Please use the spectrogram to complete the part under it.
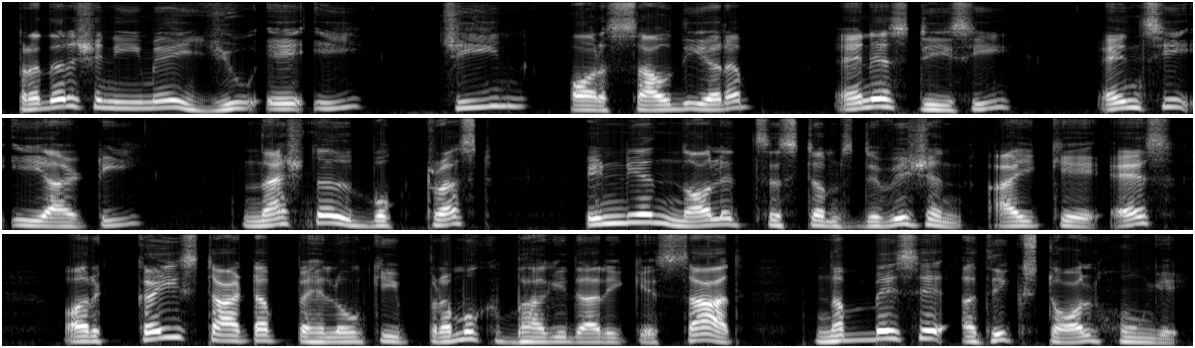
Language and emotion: Hindi, neutral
